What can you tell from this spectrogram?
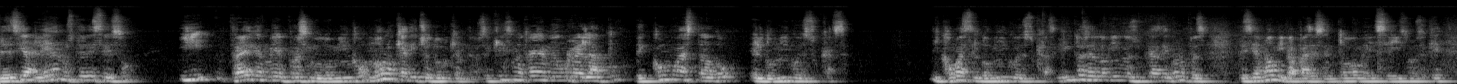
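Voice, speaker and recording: At a very fast pace and with ordinary pitch variation, the speech carries audible room echo and noticeable background noise. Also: man, fairly high pitch for a man. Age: 50s. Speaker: sociologist. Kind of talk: interview.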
